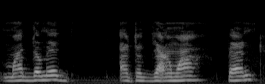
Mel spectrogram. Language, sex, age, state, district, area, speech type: Bengali, male, 60+, West Bengal, Darjeeling, rural, spontaneous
